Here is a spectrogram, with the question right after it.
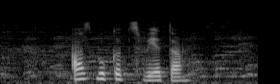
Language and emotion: Russian, neutral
